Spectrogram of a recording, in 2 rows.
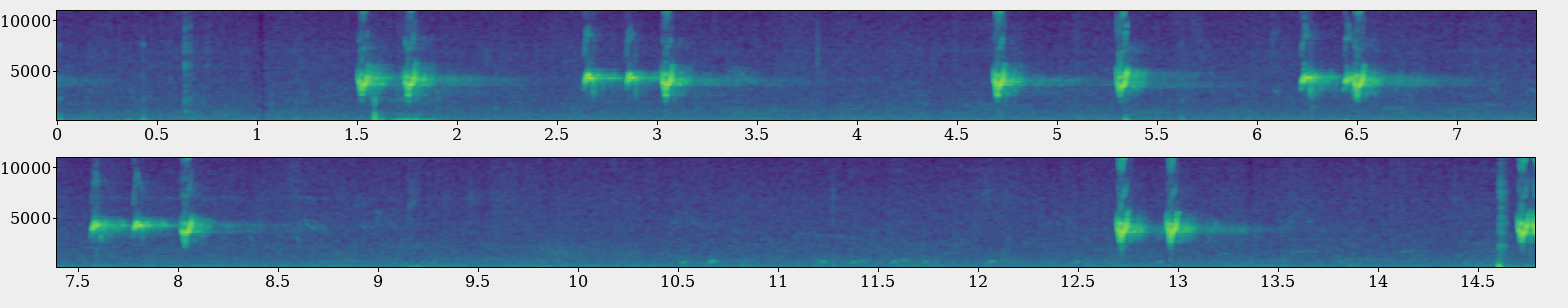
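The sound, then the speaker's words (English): Calls of a wild type 2 red crossbill flying right overhead in the early morning of August 16th: sharp, high, clipped notes, often in quick pairs, repeating irregularly about a dozen times over a soft, steady background hiss with no voices. “early morning of August 16th, and there's a wild type 2 crossbill coming in.”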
